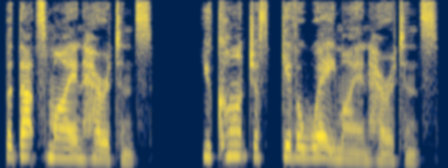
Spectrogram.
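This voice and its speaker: A man's voice: high voice, lively intonation, moderate pace, no room sound, clean studio sound. A woman reading as a panicked pleading grown son. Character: desperate adult son losing his inheritance.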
